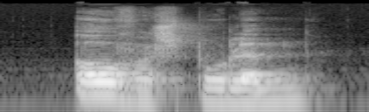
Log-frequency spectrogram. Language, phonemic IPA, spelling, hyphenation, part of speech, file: Dutch, /ˌoː.vərˈspu.lə(n)/, overspoelen, over‧spoe‧len, verb, Nl-overspoelen.ogg
- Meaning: to engulf, to flood, to wash over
